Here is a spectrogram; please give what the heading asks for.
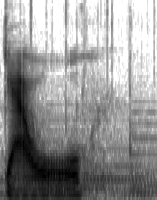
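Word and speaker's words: gaol: even pronounced the word gowl like it's a word for jail but it's like it's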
